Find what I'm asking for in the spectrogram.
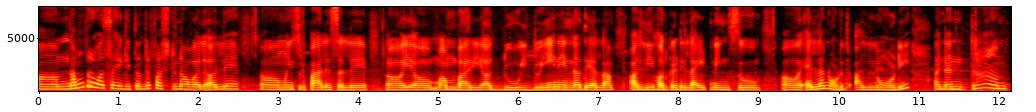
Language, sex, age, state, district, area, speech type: Kannada, female, 18-30, Karnataka, Uttara Kannada, rural, spontaneous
